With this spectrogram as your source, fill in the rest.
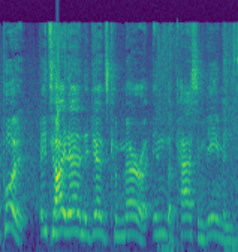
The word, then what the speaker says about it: Kamara: this to see what's the correct pronunciation of Alvin cámaras naming chimera himself said chimera is what he said so I'll go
